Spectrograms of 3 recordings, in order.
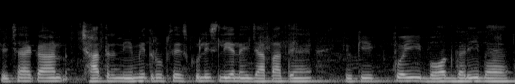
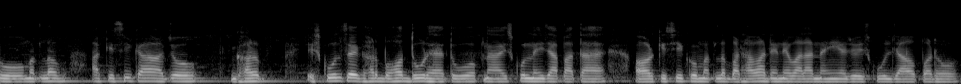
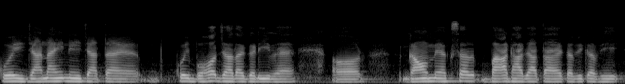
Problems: constant background noise, background conversations at intervals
